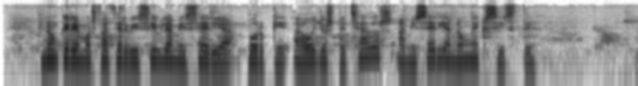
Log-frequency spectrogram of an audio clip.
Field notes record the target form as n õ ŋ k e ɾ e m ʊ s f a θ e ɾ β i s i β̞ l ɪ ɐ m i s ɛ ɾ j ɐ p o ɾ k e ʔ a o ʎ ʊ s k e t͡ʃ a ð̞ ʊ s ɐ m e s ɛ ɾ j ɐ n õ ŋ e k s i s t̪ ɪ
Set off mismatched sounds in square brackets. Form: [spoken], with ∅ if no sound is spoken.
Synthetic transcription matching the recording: n õ ŋ k e ɾ e m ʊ s f a θ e ɾ β i s i β̞ l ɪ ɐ m i s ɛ ɾ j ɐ p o ɾ k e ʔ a o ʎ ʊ s [p] e t͡ʃ a ð̞ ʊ s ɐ m [i] s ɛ ɾ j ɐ n õ ŋ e k s i s t̪ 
